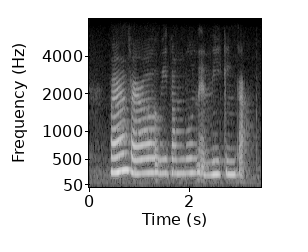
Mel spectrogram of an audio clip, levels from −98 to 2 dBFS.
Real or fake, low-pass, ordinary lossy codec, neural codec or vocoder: real; 7.2 kHz; Opus, 24 kbps; none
